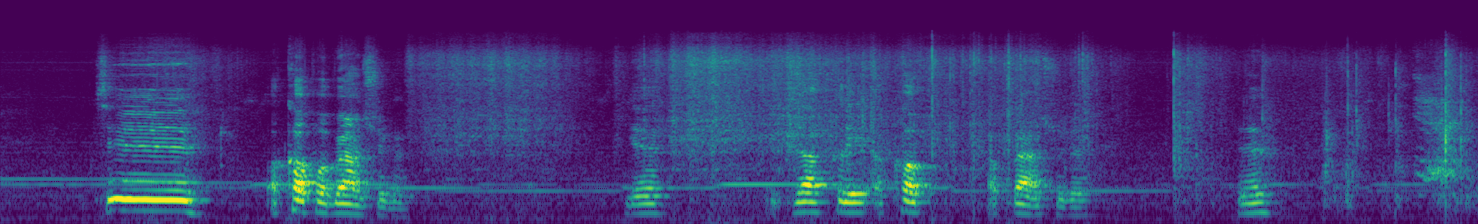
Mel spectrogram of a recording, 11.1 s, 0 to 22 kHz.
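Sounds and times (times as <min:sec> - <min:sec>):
sugar pouring into plastic bowl: 0:03.0 - 0:09.5.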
